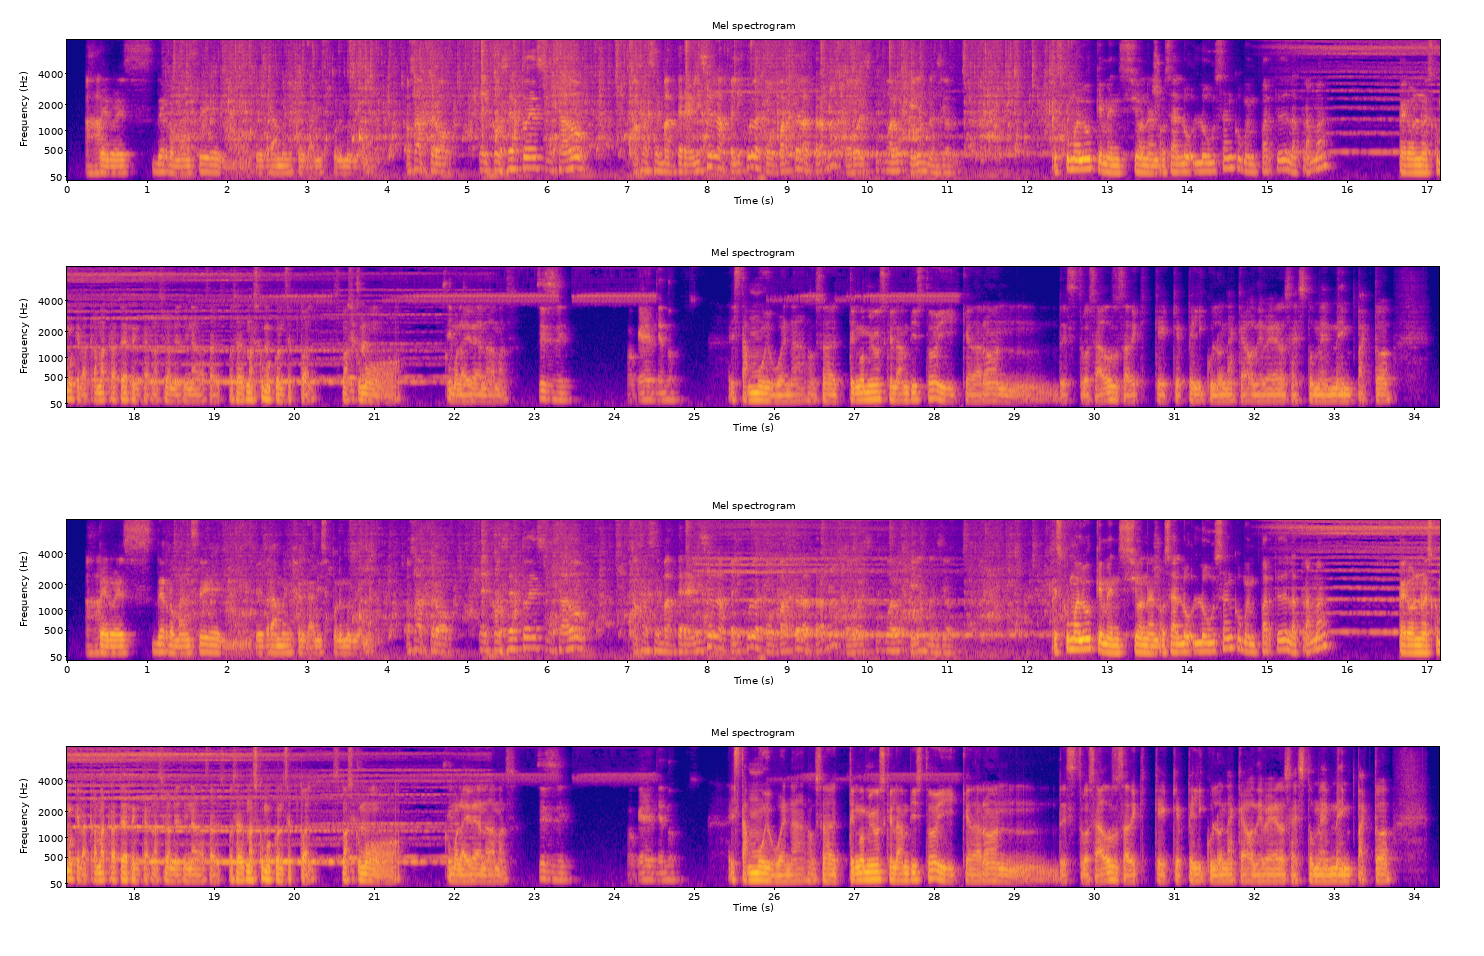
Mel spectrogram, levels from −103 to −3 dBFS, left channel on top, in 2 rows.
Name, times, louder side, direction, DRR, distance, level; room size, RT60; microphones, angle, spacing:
voice 1, 0.4-3.9 12.1-15.8 16.6-21.3 21.9-22.7 25.4-34.1, right 4 dB, 35° right, 0.3 m, -27 dB
sound 1, 1.2-12.7, left 5 dB, 85° left, 0.8 m, -37 dB
voice 2, 4.2-4.9 5.1-6.6 7.1-11.2 13.6-13.7 19.5-19.7 20.6-21.0 21.9-22.2 23.0-23.5 24.2-24.8, left 2 dB, 20° left, 0.5 m, -32 dB
sound 2, 7.8-14.2 14.6-22.5, right 6 dB, 75° right, 0.6 m, -36 dB
sound 3, 15.9-16.7 17.0-17.7 18.0-20.6 20.9-25.1 25.5-28.3, left 7 dB, 50° left, 0.8 m, -50 dB
5.5 x 3.0 x 2.8 m
head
